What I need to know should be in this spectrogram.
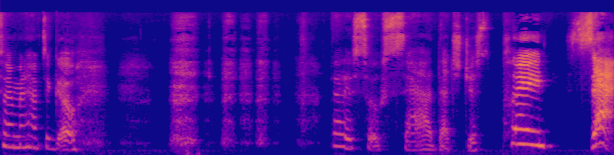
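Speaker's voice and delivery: winded, out of breath. Signing off a video after walking up the stairs, out of breath. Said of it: "And I'm out of breath".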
